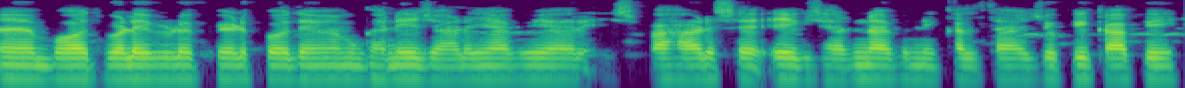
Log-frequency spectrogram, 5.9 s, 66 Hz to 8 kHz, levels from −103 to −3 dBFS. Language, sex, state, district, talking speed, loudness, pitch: Hindi, male, Uttar Pradesh, Etah, 245 wpm, -22 LUFS, 115 Hz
